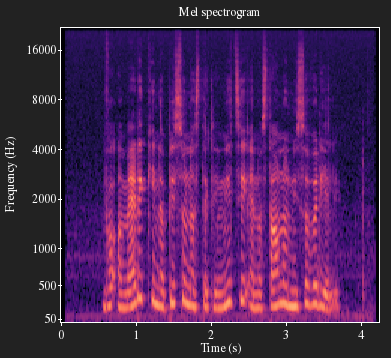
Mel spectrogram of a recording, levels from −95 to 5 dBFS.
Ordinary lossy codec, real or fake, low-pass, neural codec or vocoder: none; fake; none; vocoder, 44.1 kHz, 128 mel bands every 512 samples, BigVGAN v2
